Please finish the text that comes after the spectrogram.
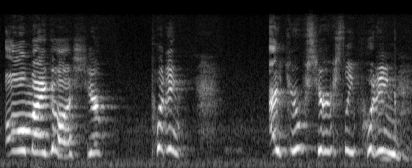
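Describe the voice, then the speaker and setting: A woman bantering casually and reacting excitably during a group reading, full of exclamations. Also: extremely high pitch, normal speed. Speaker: commentator in a dramatic fanfic reading.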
